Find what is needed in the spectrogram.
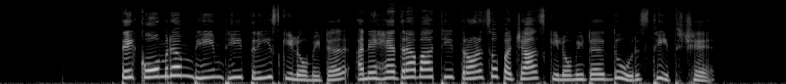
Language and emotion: Gujarati, neutral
